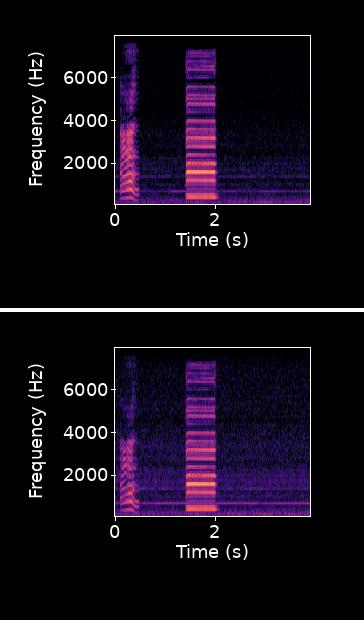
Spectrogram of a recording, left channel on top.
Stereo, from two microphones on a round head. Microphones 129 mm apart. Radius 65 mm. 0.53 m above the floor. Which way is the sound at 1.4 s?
10° left (ahead or behind).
